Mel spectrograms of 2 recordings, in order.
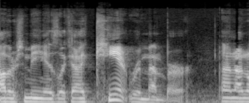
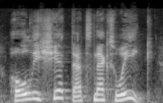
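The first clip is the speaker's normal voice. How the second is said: startled realization; 7 semitones higher, slower than usual. Retold or imitated. Realizing the anniversary date.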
